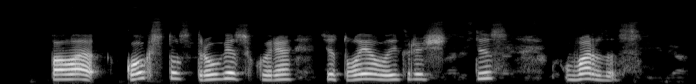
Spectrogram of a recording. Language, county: Lithuanian, Panevėžys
